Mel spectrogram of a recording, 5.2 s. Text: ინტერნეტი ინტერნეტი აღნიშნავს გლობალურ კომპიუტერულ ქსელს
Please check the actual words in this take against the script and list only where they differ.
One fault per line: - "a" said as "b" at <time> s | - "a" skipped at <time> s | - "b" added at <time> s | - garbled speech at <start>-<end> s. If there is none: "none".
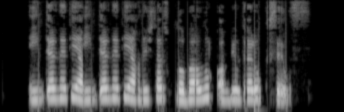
none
